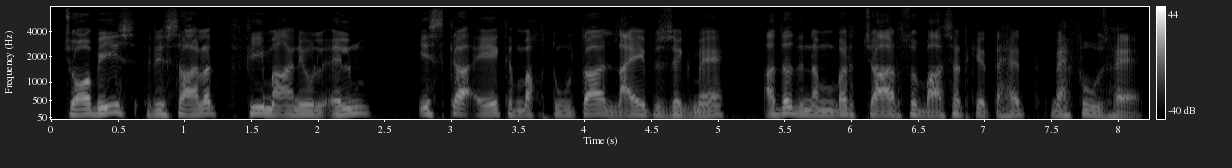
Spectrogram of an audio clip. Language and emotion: Urdu, neutral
